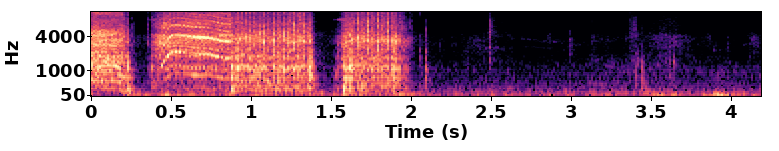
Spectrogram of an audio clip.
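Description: A cordless power drill drives screws to cinch two plies of lumber tight during a backyard build: two loud whirring bursts with pitch rising then cutting off, followed by quiet handling knocks.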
